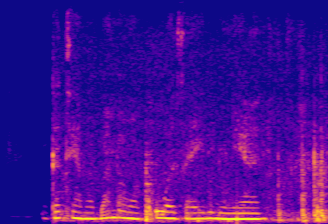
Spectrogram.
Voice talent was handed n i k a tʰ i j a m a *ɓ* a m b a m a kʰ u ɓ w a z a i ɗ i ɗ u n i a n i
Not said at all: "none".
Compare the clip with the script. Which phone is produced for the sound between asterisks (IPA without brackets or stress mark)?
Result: ɓ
